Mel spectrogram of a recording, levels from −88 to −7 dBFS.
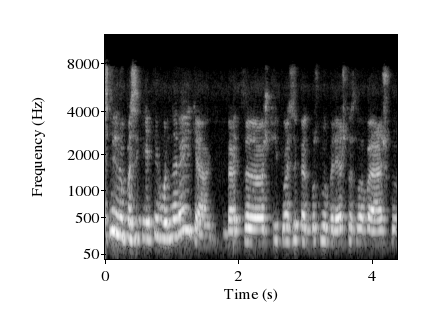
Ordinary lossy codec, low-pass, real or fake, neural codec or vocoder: MP3, 64 kbps; 10.8 kHz; real; none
